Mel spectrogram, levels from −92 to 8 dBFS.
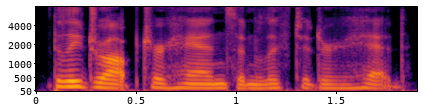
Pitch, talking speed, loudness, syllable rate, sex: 150 Hz, 250 wpm, -20 LUFS, 6.1 syllables/s, female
